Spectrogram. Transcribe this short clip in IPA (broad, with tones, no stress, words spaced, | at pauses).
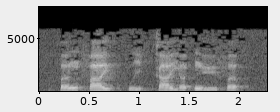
pɐ˨˥ŋfaː˥j kʷʰiː˨˥t̚kaː˨˧j ɐ˥k̚ŋyː˨fɐ˧p̚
